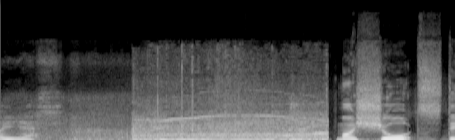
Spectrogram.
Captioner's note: crowd whistling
